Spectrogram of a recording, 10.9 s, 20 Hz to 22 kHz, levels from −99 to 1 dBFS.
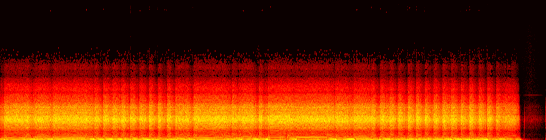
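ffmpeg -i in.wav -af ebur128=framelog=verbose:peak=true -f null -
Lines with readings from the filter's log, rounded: Integrated loudness:
  I:         -24.0 LUFS
  Threshold: -34.1 LUFS
Loudness range:
  LRA:         1.5 LU
  Threshold: -43.9 LUFS
  LRA low:   -24.8 LUFS
  LRA high:  -23.3 LUFS
True peak:
  Peak:      -12.6 dBFS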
